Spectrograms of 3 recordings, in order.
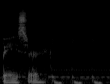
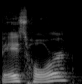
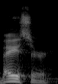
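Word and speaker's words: Basehor: Yes, it's pronounced Baser. When I first moved here, I was like, base whore? Base whore. Base whore? I'm like, how do you say that? And they're like, Baser.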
